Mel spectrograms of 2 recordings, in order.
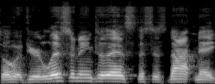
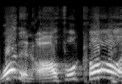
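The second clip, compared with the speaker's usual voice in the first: loud, drawn-out yelling; 9 semitones higher, 7 dB louder than usual. Describing a fan calling the game after a bad call: imitating a fan yelling. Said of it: "like he's yelling".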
